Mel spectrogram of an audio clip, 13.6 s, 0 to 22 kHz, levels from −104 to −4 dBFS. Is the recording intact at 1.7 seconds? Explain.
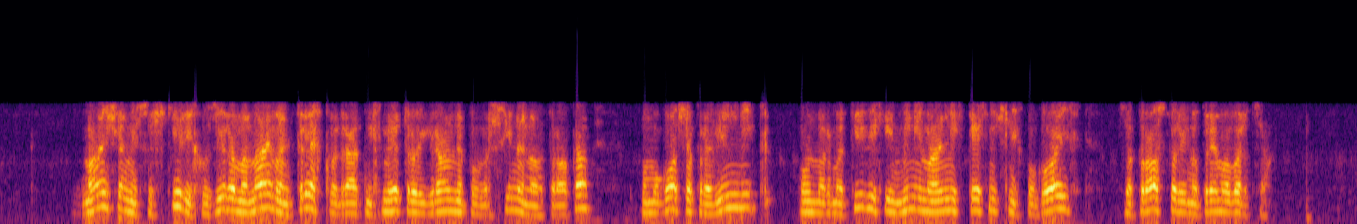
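No. At 1.7 seconds, as across the whole clip, the speech shows tandem speech coding: it passed through GSM full rate, was decoded to G.711 A-law, then was coded again by GSM full rate, so the second GSM coder worked on the first one's already damaged output. That compounding gives a rougher, more muffled, warbly quality than one GSM pass would, with nothing above 3.8 kHz. The stacked roughness, not just the narrow band, sets it apart from a single codec.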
